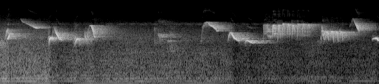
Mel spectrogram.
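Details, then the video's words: Crossbred blackthroat and sanger bird called blacksang, singing sweet high whistles that swoop downward, a short quieter gap midway, then a second bright string of descending notes. "Kicau Merdu Blacksang Gacor"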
